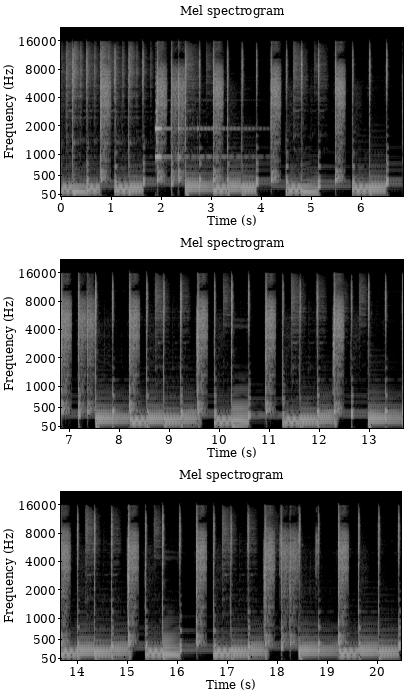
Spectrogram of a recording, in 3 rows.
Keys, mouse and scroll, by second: 0.8 scroll down 1, 1.7 shift+d, 3.2 shift+d, 4.4 r, 5.4 scroll down 1, 5.9-7.0 shift+middle drag, 7.0 shift+click, 7.5 click, 8.0 shift+click, 8.6 shift+d, 10.6 r, 12.2 g, 14.6 click, 15.1 shift+d, 17.2 r, 18.1 g, 20.2 r.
